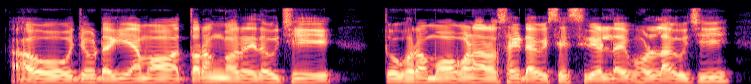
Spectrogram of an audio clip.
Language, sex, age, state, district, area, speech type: Odia, male, 30-45, Odisha, Kalahandi, rural, spontaneous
